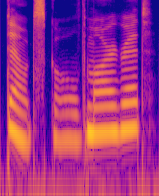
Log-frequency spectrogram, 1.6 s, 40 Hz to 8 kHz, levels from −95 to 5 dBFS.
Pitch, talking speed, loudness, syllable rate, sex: 215 Hz, 115 wpm, -19 LUFS, 3.5 syllables/s, female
